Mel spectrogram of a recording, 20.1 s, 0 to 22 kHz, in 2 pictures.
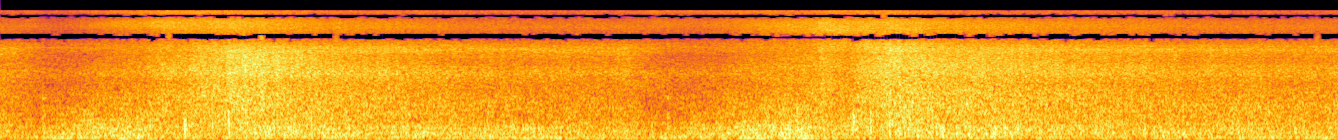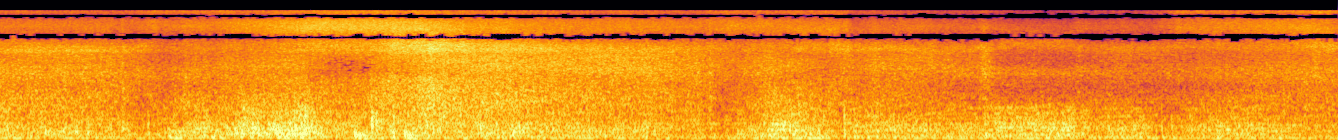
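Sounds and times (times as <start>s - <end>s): carpet extraction wand hiss and suction: 0.0s - 20.0s.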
